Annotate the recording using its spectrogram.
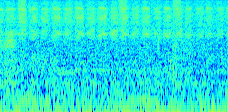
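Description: Graphite pencil shading on drawing paper, the lead rubbing steadily back and forth across the sheet.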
